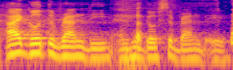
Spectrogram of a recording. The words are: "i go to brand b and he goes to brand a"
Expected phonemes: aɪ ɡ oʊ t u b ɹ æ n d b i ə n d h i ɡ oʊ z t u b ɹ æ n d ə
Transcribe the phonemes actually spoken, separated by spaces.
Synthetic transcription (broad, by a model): aɪ ɡ oʊ t u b ɹ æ n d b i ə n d h i ɡ oʊ s t u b ɹ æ n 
